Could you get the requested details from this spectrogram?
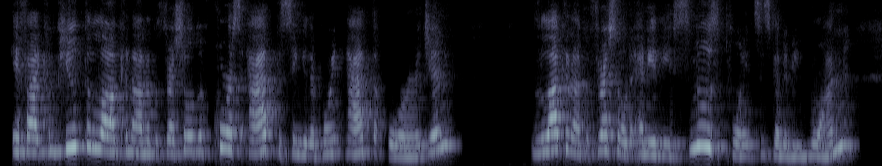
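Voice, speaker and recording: Amid audible room echo, a woman talks at a very fast pace and high pitch, with lively intonation and big swings in loudness. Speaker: mathematics professor. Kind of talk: lecture. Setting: virtual conference talk. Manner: hesitant fillers.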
